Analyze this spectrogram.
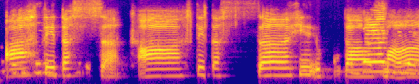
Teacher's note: ಸರಿಯಾದ ವಿಧಾನ ಅಲ್ಲಿ ಹ ಮಾತ್ರ ಸ್ವಲ್ಪ ಮಾತ್ರ ಉಚ್ಚಾರಣೆ ಆಗಬೇಕು ಮಧ್ಯದಲ್ಲಿ ಇದ್ದಾಗ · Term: ವಿಸರ್ಗ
